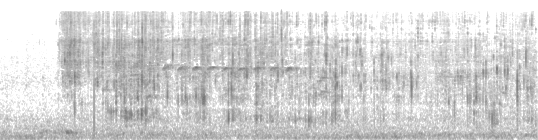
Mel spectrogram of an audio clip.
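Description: Water poured from a plastic bucket splashing and trickling onto loose, freshly dug soil, pooling into a puddle; it starts about a second in and keeps going steadily.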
